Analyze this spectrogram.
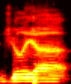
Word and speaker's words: Giulia: and regarding me Ari you get it right it's Julia yeah you did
